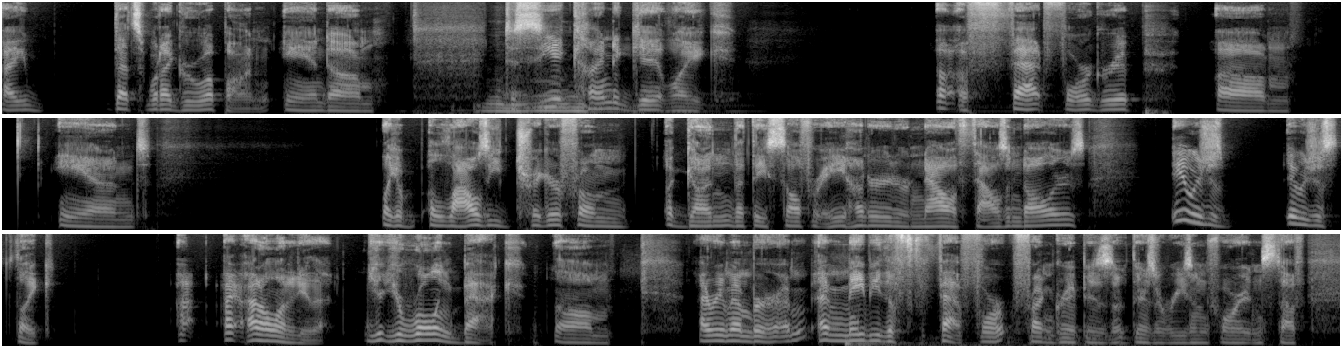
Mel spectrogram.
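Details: Adult man with self-reported aphasia; aphasia.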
